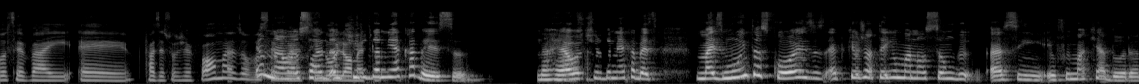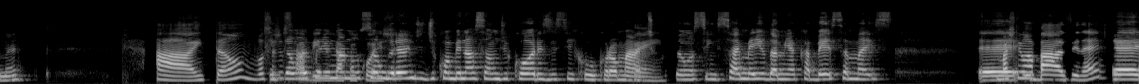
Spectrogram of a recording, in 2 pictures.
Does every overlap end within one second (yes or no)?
no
